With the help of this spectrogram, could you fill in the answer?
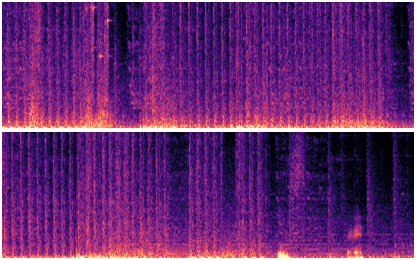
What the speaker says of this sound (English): Robella sprays a burst of bullets towards the squad of droids rushing in from outside the lab.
